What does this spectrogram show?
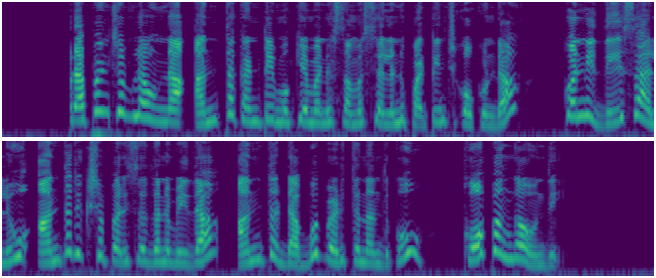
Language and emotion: Telugu, angry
